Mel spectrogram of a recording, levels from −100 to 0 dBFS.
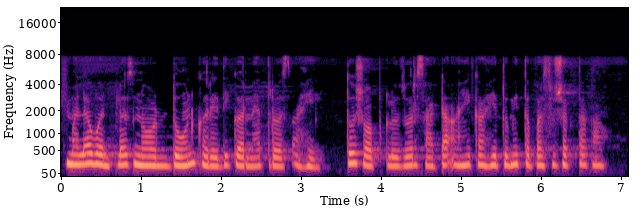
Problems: constant background noise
